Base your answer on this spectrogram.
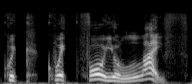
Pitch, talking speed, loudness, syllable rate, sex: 175 Hz, 125 wpm, -16 LUFS, 2.8 syllables/s, male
